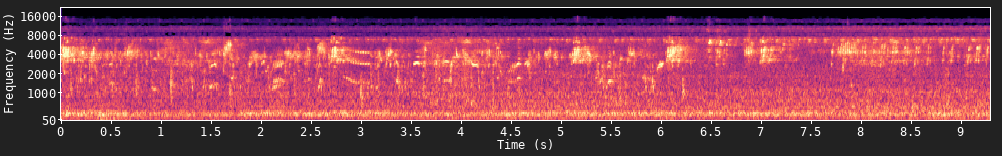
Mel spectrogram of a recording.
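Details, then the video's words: House martins drawn in by song playback near nest boxes at Fraiture, where the population is being re-established: a dry, twittering chatter of short high chirrups in loose bursts, over a steady hiss. "Hirondelles de fenêtre attirées par la diffusion de chants à proximité des nichoirs!"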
